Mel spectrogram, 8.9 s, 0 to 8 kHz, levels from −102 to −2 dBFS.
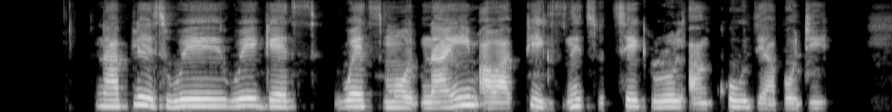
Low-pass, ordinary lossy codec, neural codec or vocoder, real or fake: none; none; none; real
